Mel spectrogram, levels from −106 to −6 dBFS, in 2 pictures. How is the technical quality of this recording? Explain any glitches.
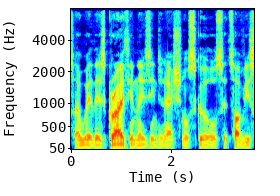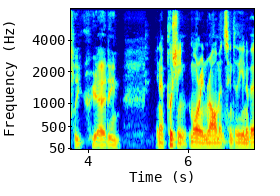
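The recording has two clear faults: a long stretch played too slowly, then a gradual rise in level near the end. The band tops out at 8 kHz, consistent with call microphone processing.

From 0.0 to 5.13 s the opening is a section at the wrong speed, running at about 0.69 times its recorded rate. Because speed and pitch move together here, the speech sounds dragged out and lowered by roughly seven semitones, deep and sluggish. The likely cause is playback or editing against a mismatched clock, which stretches the samples across more time than they originally occupied.

From 5.37 to 7.28 s there is automatic gain rising. The gain control judged the input too quiet and raised its gain by about 4 dB over nearly two seconds. Speech and background noise swell together rather than the speech alone getting louder, which marks this as a level adjustment applied to the whole signal rather than a change in how the talker is speaking.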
